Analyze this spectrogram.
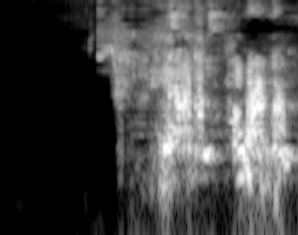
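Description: A man slurps soup from a spoon.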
